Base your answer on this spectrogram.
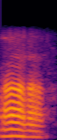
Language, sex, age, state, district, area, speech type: Odia, male, 45-60, Odisha, Sambalpur, rural, conversation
